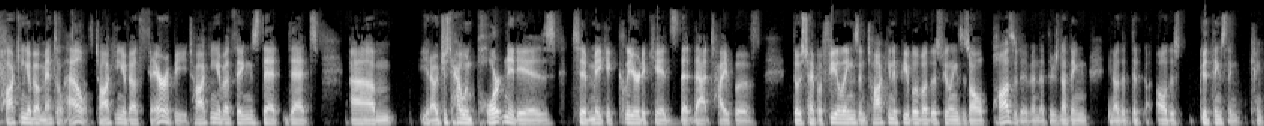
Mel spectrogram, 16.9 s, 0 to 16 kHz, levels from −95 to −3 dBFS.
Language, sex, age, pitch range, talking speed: English, male, 30-49, 95-120 Hz, 205 wpm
